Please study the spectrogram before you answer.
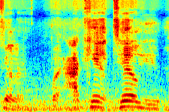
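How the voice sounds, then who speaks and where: A man's voice: medium pitch, unhurried, heavy background noise. A man in his forties talking casually in a rambling, repetitive way from inside a vehicle. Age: 40s. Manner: rambling, animated and repetitive, restarts often. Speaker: livestreamer and driver. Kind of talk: casual monologue.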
